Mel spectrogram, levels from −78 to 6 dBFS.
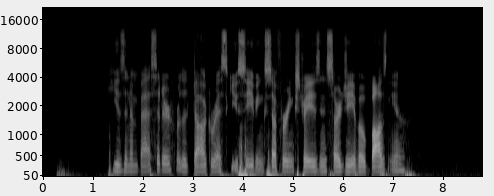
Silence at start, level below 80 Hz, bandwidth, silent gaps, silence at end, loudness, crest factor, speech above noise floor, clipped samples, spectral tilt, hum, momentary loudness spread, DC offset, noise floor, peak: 0.3 s; -44 dBFS; 14 kHz; none; 1.3 s; -34 LUFS; 24 dB; 40 dB; under 0.1%; -3.5 dB/octave; none; 13 LU; under 0.1%; -73 dBFS; -10 dBFS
